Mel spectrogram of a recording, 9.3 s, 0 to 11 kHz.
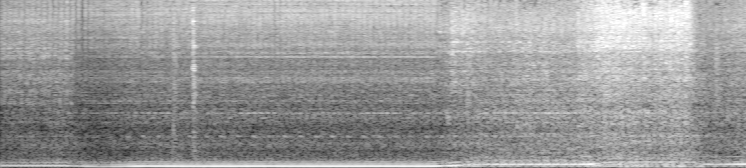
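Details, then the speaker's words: K30 fire truck with new mufflers, warmed up, on a test drive: it runs fine at part throttle, but under heavier throttle the beat turns ragged and breaks up. The cause was a failing ignition coil; a replacement fixed it. "well the drive didn't go very well because of this it runs good at part throttle but soon you have much throttle she starts breaking up"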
